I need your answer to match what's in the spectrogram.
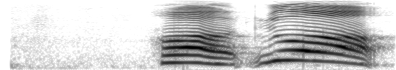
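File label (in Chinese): "ke3 le4" Mandarin Chinese, female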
